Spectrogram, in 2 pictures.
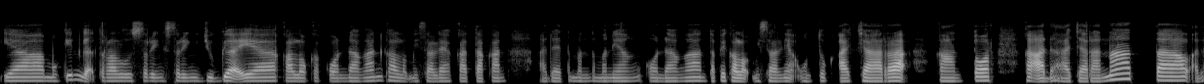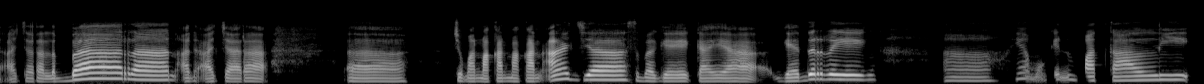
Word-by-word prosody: ya 170 0 -1
mungkin 180 +7 -7
nggak - - -3
terlalu 160 0 -4
sering-sering 160 -1 -8
juga, 160 +2 -1
ya, 165 +1 0
kalau 150 -1 -3
ke 155 +1 -12
kondangan. 150 +2 -6
Kalau 165 -5 -5
misalnya 150 +1 -7
katakan 150 +1 -5 0.3
ada 150 -2 -9
temen-temen 155 -1 -10
yang 155 0 -7
kondangan. 155 +2 -5
Tapi 175 +1 -7
kalau 150 -3 0
misalnya 150 0 -6
untuk 155 +1 -11
acara 150 +2 +3 0.3
kantor, 160 +4 -1 0.3
Kak, 175 - +3
ada 160 - -6 0.2
acara 145 -1 -2
natal, 195 -5 +2
ada - - -9
acara 140 +1 -6
lebaran, 220 - +6
ada 150 - -5
acara, 140 +1 -2 0.8
eee, 145 -1 -2 0.6
cuman 145 0 -2
makan-makan 145 +1 +1
aja 215 -1 +5
sebagai 150 -4 -2
kayak 145 0 -1
gathering 220 +6 +4 0.7
ah, 170 0 -9 0.2
ya, 270 - -9
mungkin - - -10
4 185 -1 +1
kali. 200 +3 0
160 Hz, 110 wpm, -25 LUFS, 150-185 Hz, 0.8 s, lebaran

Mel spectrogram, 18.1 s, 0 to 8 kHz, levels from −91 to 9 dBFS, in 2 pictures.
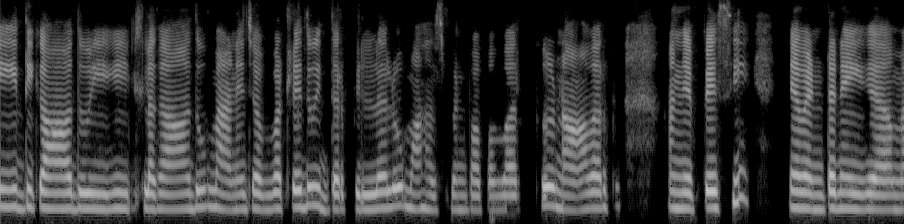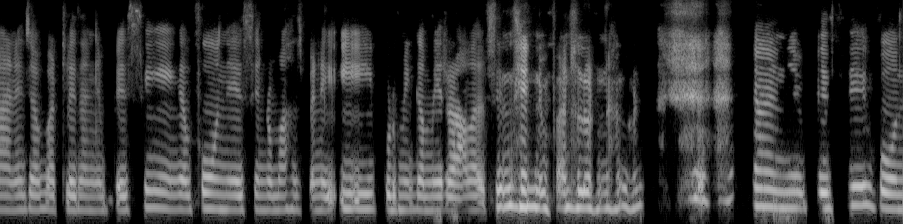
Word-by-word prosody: ఇది 230 +1 -2
గాదు. 210 0 +2 0.2
ఇగ 200 +1 -4
ఇట్లా 210 0 -2
గాదు. 205 +2 -2 0.2
మేనేజ్ 200 0 -5
అవ్వట్లేదు, 215 +4 -1
ఇద్దరు 200 +1 -4
పిల్లలు, 210 +4 0
మా 200 - -5
హస్బెండ్ 195 0 -11
పాపం 190 0 -8
వర్క్, 195 +5 -6 0.2
నా 190 - 0 0.2
వర్క్ 215 +2 -3 0.5
అని 215 -1 -2
జేప్పేసి 220 +7 +1 0.5
ఇగ 220 - +5
వెంటనే 210 +1 +1
ఇగ 205 +1 -1 0.3
మేనేజ్ 195 +1 -4
అవ్వట్లేదని 190 -1 -3
జెప్పేసి 190 +6 -4 0.2
ఇంగ 200 0 -2 0.2
ఫోన్ 205 -2 +2
జేసిండ్రు 195 0 -2
మా - - -3
హస్బెండ్‌. 185 0 -5 0.2
"ఇ - - +3 0.2
ఇప్పుడు 195 -1 -2 0.2
ఇగ 195 -1 0
మీరు 190 0 +2
రావాల్సిందె 230 +6 +3
ఎన్ని 225 -2 +6
పనులు 220 0 +5
ఉన్నా 205 +1 -3
గూడా" 225 +2 -3 1.2
అని - - +4
అని 220 -2 +2
చెప్పేసి 215 +3 +1 0.2
ఫోన్ 205 -2 +5
205 Hz, 135 wpm, -24 LUFS, 195-215 Hz, 1.2 s, ఎన్ని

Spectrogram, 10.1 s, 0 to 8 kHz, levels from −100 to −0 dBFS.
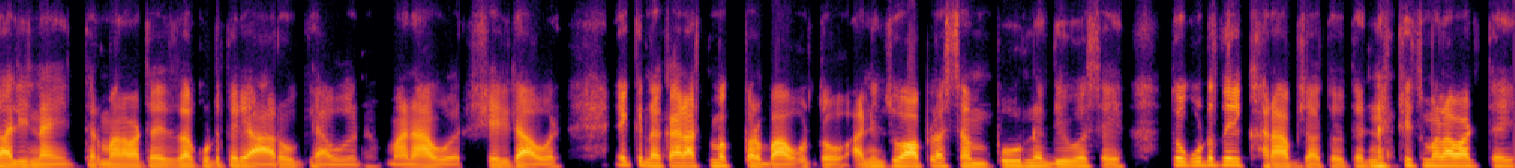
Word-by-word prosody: आली 115 -1 +2
नाही. 105 -2 -1
तर 115 - -3
मला 115 0 +2
वाटतं 115 +1 +1
त्याचा 120 0 +1
कुठेतरी 125 +1 -2
आरोग्यावर, 100 -2 0 0.2
मनावर, 105 +1 +1 0.2
शरीरावर 110 -2 +2 0.4
एक 170 0 -3
नकारात्मक 130 +1 +2
प्रभाव 110 -4 +4
होतो. 110 +1 -4
आणि 115 +2 -1
जो 130 - 0
आपला 130 +1 +5
संपूर्ण 125 +1 -2
दिवस 120 +1 -2
आहे, 115 0 -3 0.4
तो 165 - +4
कुठेतरी 165 0 +1
खराब 115 -1 +2
जातो. 115 0 -3
तर 125 0 -4
नक्कीच 135 +3 -2
मला 140 -1 +5
वाटतं 135 -1 +2
आहे 135 +1 -3
120 Hz, 170 wpm, -19 LUFS, 110-130 Hz, 0.4 s, आपला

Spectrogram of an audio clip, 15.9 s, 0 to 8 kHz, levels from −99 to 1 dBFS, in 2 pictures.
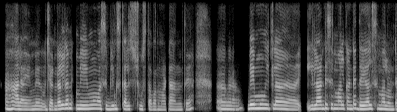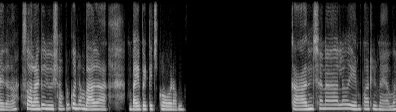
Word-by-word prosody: ఆహా! 250 +1 +4
అలా 235 -1 +3
ఏం 215 - -6
లేదు 230 -2 -2
జనరల్‌గా 250 +6 +3
న్ - - -7 0.2
మేము 260 +1 +3
మా 265 - +2
సిబ్లింగ్స్ 250 +1 0
కలిసి 235 0 0
చూస్తాం 225 -3 -5
అనమాట 205 0 -8
అంతే. 205 +1 -7 0.6
ఆ! - - -1 0.6
మేము 290 +1 +6
ఇట్లా 265 0 +1 0.2
ఆహ్, 220 -2 -2 0.3
ఇలాంటి 265 +2 +4
సినిమాల 275 -1 +1
కంటే, 265 +2 +1
దెయ్యాల 250 +1 +4
సినిమాలుంటాయి 225 -4 0
గదా! 205 +3 -6 0.2
సో - - -3
అలాంటివి 250 +2 +3
చూసినప్పుడు 250 +2 -3
కొంచెం 275 -3 +2
బాగా 230 0 +2 0.6
భయపెట్టిచ్చుకోవడం. 230 -1 +1 2.3
'కాంచనాలో' 275 +4 -1 0.2
ఏం 245 0 -1
పాటలు 250 0 -4
ఉన్నాయబ్బా? 215 +1 -6
245 Hz, 125 wpm, -27 LUFS, 225-265 Hz, 2.3 s, మేము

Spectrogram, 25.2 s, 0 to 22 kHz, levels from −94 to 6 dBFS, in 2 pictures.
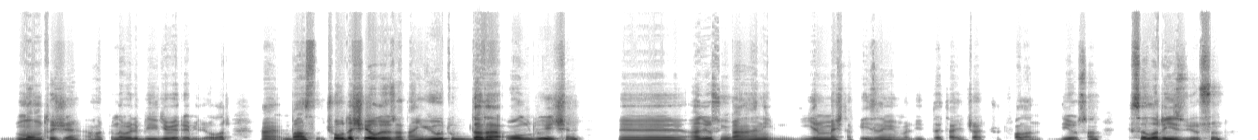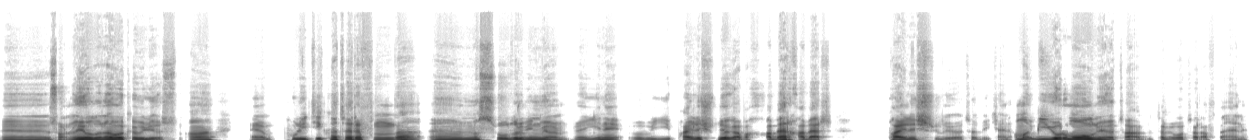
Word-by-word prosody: montajı 95 +2 -2
hakkında 95 +1 -9
böyle 105 0 -3
bilgi 100 +1 -4
verebiliyorlar. 85 -7 -8 0.3
Ha, - - -7
bazısı 160 +3 0
çoğu 175 0 +4
da 190 - +9
şey 190 -2 +8
oluyor 105 - +8
zaten, 90 0 -6
YouTube'da 125 +1 +3
da 105 -4 +6
olduğu 100 +10 0
için, 155 - -4 0.4
ııı, 95 -1 -5
ha, 140 +1 -2
diyorsun 135 -1 -3
ki: 125 - -8
"Ben, 125 -2 -2
hani, 105 -2 -4 0.2
25 90 0 -5
dakika 95 - -19
izlemeyeyim 85 -2 -10
böyle 80 -1 -21
detay 85 0 -13
cart - - -13
curt - - -40
falan." - - -11 0.2
diyorsan 120 - -9 0.3
kısaları 135 -6 +1
izliyorsun. 85 - -4 0.4
Iıı, 90 -2 -7
sonra 110 +6 -2
yoluna 110 +1 +7
bakabiliyorsun 100 -7 -1
ama, 135 +2 -4 0.3
eee, 85 -3 -11
politika 155 +10 -2
tarafında, 135 +6 0
ııı, 115 -1 -2
nasıl 135 -3 -4
olur 135 +5 +1
bilmiyorum. 100 -11 -3
Ya, 95 - -10
yine, 135 +9 -4 0.2
ııı, 100 -1 -12
y 95 -2 -15
paylaşılıyor 120 +3 -1
galiba. - - -4 0.2
Haber, - - +3
haber - - -5 0.6
paylaşılıyor 85 0 -3
tabii - - -21
ki, - - -22
hani, - - -19
ama 135 0 -3
bir 130 - -1
yorumu 120 +1 +6
olmuyor 120 - +7
tabii - - -8
tabii, 90 -4 -12
o 85 +1 -9
tarafta, - - -15
yani. - - -18
105 Hz, 155 wpm, -21 LUFS, 95-130 Hz, 0.6 s, da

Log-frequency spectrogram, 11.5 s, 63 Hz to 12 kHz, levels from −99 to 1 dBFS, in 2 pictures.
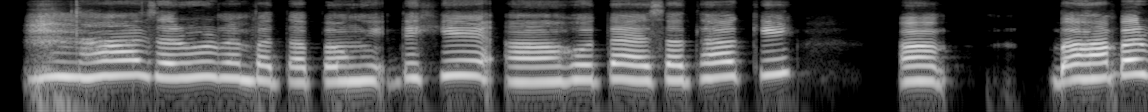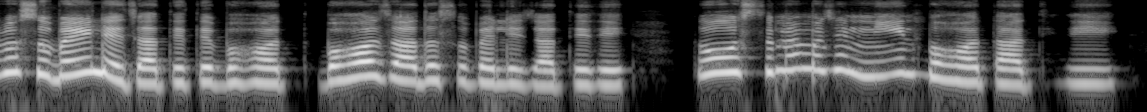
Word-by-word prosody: हुँ, 330 +2 +1
हाँ, 350 +1 +3
ज़रूर 320 +1 0
मैं 315 -2 -1
बता 260 -2 -4
पाऊँगी 270 +1 -2
देखिए 345 +3 -2
अ, 270 - -9 0.3
होता 290 +1 -1
ऐसा 280 +1 0
था 325 +2 +2
कि 360 +3 -2 0.6
अ, 275 0 +5 0.6
वहाँ 300 +3 +6
पर 365 +1 +7
वो 405 - +2
सुबह 370 -4 +1
ही 385 +3 +6
ले 295 - +4
जाते 245 +1 0
थे, 260 - +1
बहुत-बहुत 250 +6 +1
ज़्यादा 280 -3 +1
सुबह 265 -2 -5
ले 240 0 -6
जाते 225 0 -5
थे, 225 - -3 0.4
तो 370 +2 +1
उस 405 0 -3
समय 445 +3 -1
मुझे 455 0 -2
नींद 370 +3 -4
बहुत 265 -5 -1
आती 230 +1 -4
थी। 240 0 -11
290 Hz, 185 wpm, -21 LUFS, 255-340 Hz, 0.6 s, पर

